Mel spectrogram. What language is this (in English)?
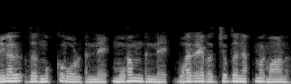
Malayalam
